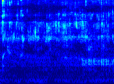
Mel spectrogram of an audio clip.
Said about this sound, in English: Well, we got some little flasks here, so I'll pour one each for you guys.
